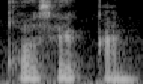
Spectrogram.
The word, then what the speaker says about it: kosekan: setan kemudian ini ada cscc itu bacanya kosekan selesaikan cosecan itu kebalikan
